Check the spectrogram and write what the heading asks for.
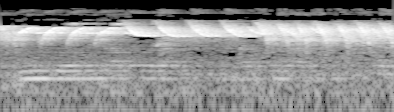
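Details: Canary singing fast, descending high notes repeated in quick series, shifting to a slightly higher rolling trill, with faint lower tones beneath.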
